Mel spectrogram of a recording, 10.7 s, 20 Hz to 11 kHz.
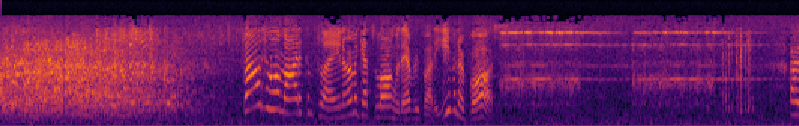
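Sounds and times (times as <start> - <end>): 
laughter: 0.0 - 2.8
constant hiss: 0.0 - 10.6
speech: 4.1 - 6.7
telephone ringing in an attorney's office: 6.6 - 10.3.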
